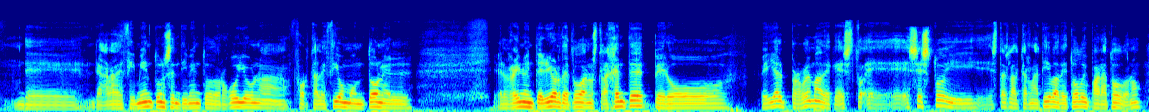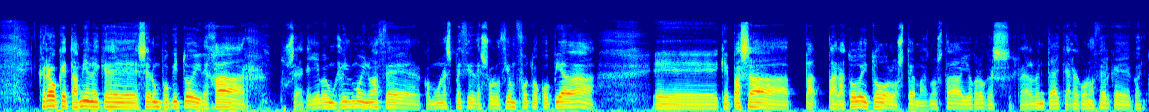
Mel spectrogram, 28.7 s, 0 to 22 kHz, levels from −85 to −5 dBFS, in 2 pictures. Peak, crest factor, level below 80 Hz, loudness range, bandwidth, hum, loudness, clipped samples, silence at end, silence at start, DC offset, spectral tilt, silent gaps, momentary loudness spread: -10 dBFS; 20 dB; -56 dBFS; 4 LU; 11.5 kHz; none; -30 LUFS; under 0.1%; 0.05 s; 0.1 s; under 0.1%; -5.5 dB/octave; none; 14 LU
